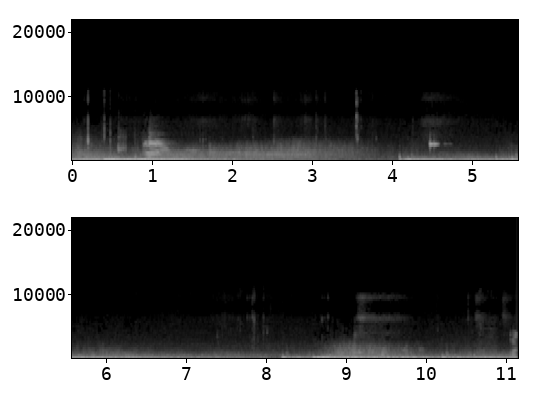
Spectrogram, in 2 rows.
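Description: A tank gun fires in World of Tanks as loud booming reports near 4 and 8 seconds, each followed by a rumbling tail, over a low engine drone with brief tonal blips.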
